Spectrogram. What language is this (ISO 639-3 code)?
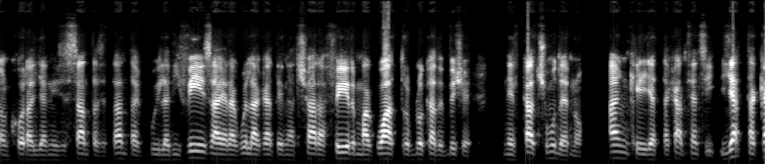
ita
